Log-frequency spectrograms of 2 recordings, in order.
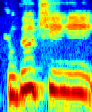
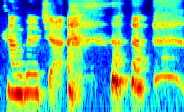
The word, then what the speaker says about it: kombucha: do um you know people still sometimes don't know how to pronounce kombucha they say you know kombuchi you know kobacha you know all these different things and i'm like no it's kombucha um or boots for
